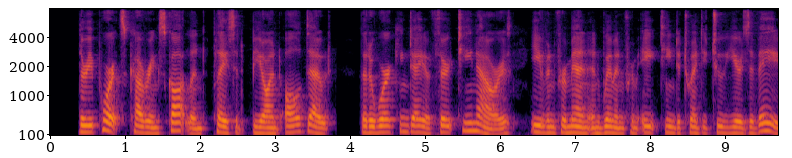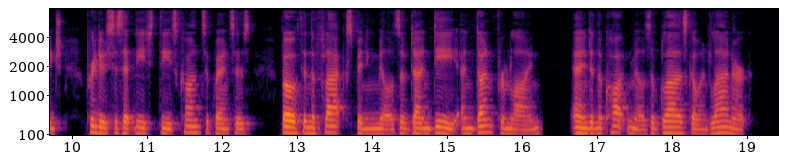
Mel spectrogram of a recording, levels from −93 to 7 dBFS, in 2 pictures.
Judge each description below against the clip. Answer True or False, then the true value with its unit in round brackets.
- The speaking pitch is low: True (130 Hz)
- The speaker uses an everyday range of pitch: True (3.1 semitones)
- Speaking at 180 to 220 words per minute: False (165 wpm)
